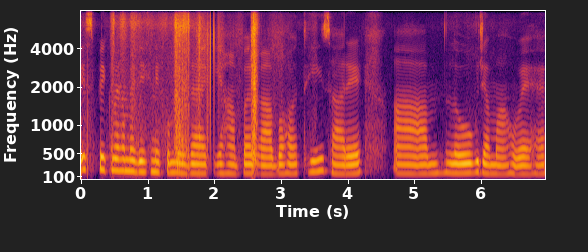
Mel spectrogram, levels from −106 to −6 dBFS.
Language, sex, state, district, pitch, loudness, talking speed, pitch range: Hindi, female, Chandigarh, Chandigarh, 160 Hz, -26 LUFS, 170 wpm, 155-180 Hz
